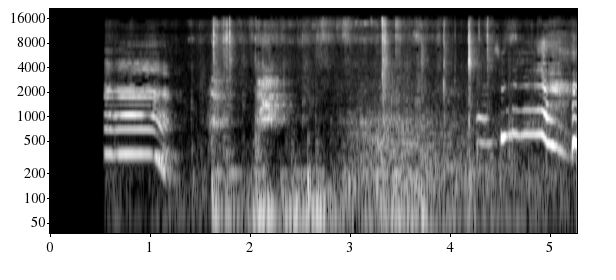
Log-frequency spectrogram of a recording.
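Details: Miniature Pinscher greeting its owner after three days apart: a high, descending whimpering whine opens, then scuffling and rustling, and finally a run of squeaky, rising and falling whines.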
